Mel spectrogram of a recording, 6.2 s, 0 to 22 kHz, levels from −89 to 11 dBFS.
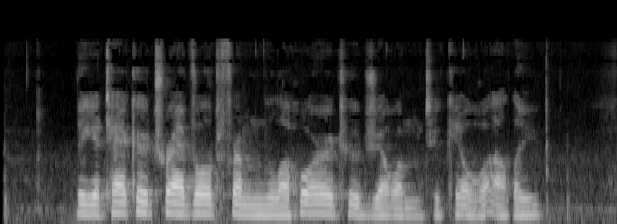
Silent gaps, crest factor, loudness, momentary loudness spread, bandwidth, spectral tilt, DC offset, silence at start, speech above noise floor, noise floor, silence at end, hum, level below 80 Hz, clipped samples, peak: none; 16 dB; -20 LUFS; 11 LU; 11.5 kHz; -7 dB/octave; under 0.1%; 0.05 s; 33 dB; -52 dBFS; 0.75 s; none; -52 dBFS; under 0.1%; -4 dBFS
